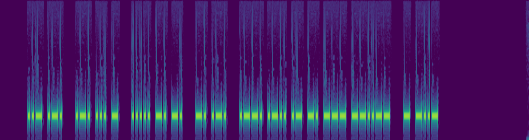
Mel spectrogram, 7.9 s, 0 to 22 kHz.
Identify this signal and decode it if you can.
Morse code, heard as a keyed tone, about 40 wpm, 700 Hz. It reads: UR RST 5NN NR PLANO, TX
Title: Practice QSO - Exchange 1 - Beginning - 40wpm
